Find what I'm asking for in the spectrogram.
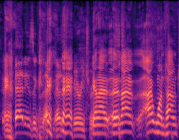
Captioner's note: pundits laughing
